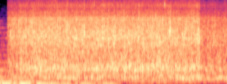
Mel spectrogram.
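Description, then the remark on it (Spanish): A waterfall roars steadily, a dense, continuous rush of water filling the whole clip at a loud, even level, with no voices present. “Al llegar a una cascada, el tercer mago ya la estaba esperando.”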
